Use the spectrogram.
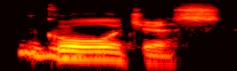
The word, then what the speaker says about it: gorgeous: is absolutely gorgeous and you stress that first syllable go gorgeous just two syllables gorgeous and i like that word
